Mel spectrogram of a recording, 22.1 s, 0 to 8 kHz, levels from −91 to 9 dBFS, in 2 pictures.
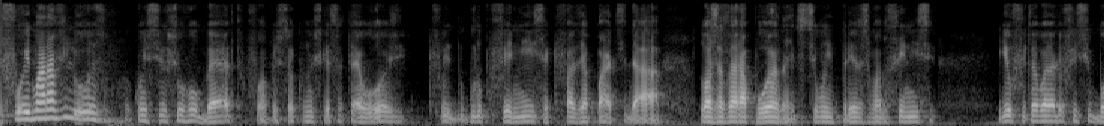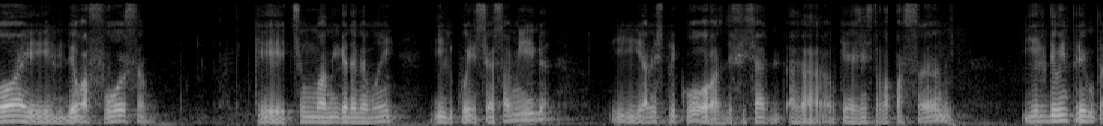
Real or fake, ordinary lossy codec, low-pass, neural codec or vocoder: fake; none; 7.2 kHz; codec, 44.1 kHz, 7.8 kbps, DAC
